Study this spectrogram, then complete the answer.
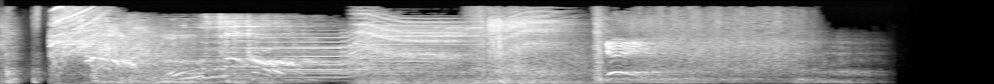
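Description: Explosions boom and crackle with bright whooshing blasts.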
